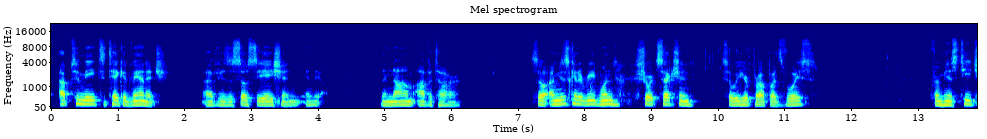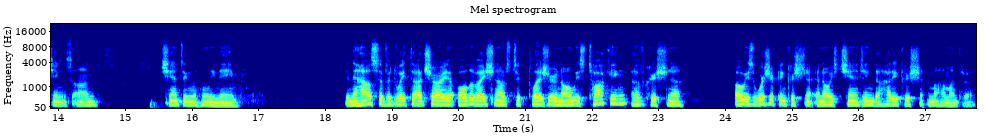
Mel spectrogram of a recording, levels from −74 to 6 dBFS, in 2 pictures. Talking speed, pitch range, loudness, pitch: 135 wpm, 115-135 Hz, -29 LUFS, 125 Hz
